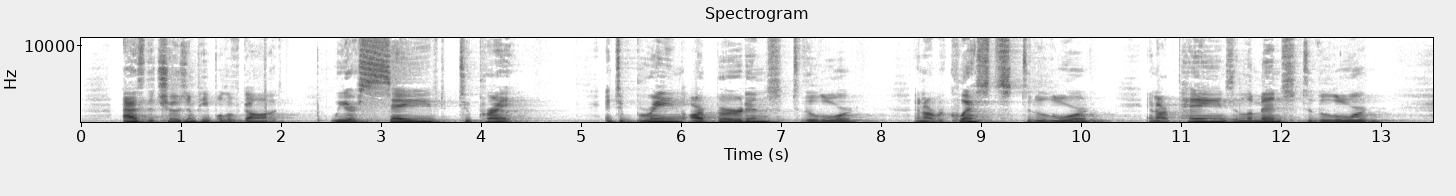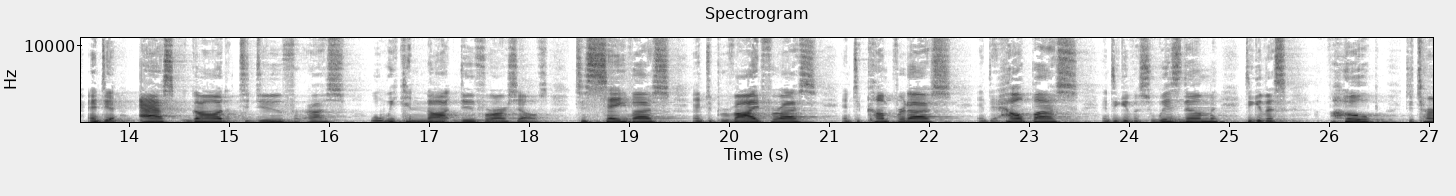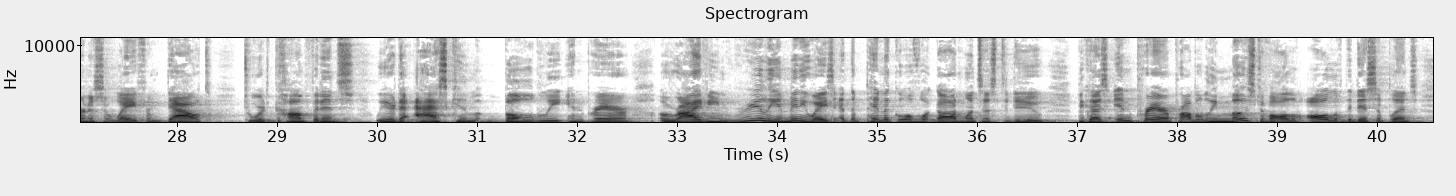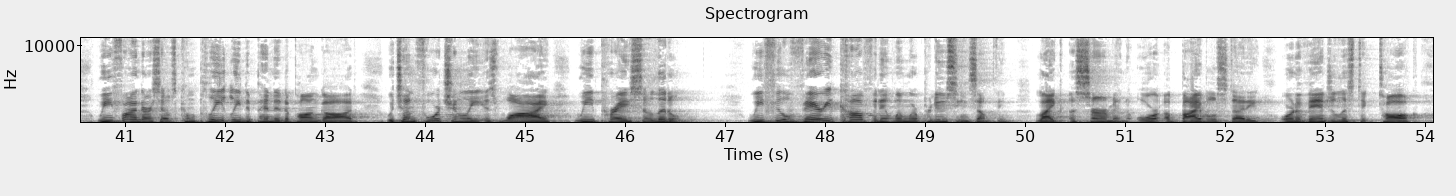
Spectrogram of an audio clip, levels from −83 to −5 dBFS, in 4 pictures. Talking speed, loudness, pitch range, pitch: 165 wpm, -22 LUFS, 165-200 Hz, 185 Hz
